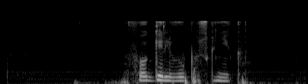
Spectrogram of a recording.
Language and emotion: Russian, neutral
